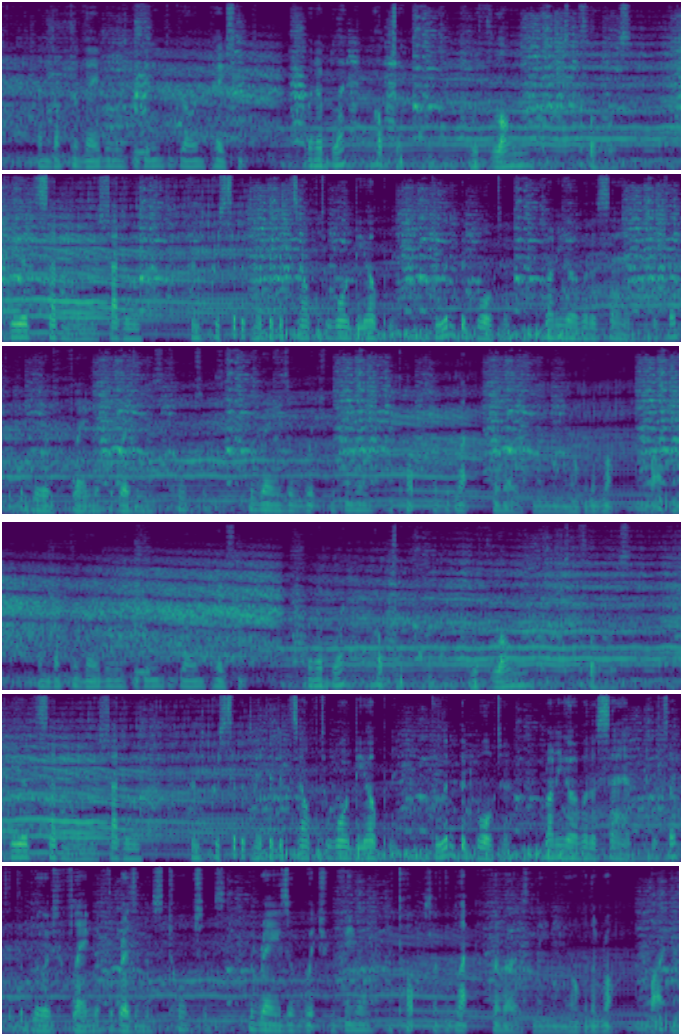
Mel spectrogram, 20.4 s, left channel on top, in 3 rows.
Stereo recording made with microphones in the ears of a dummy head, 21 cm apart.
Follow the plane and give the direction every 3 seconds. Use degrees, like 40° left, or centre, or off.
40° right, 20° right, 10° left, 30° left, 40° left, 50° left, 60° left.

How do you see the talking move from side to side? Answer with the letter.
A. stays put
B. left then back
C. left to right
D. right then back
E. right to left
C.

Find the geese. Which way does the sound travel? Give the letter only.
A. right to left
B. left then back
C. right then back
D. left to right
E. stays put
E.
